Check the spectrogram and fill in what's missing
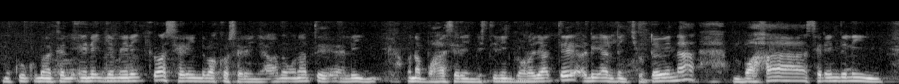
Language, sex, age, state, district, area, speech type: Santali, male, 60+, Odisha, Mayurbhanj, rural, spontaneous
